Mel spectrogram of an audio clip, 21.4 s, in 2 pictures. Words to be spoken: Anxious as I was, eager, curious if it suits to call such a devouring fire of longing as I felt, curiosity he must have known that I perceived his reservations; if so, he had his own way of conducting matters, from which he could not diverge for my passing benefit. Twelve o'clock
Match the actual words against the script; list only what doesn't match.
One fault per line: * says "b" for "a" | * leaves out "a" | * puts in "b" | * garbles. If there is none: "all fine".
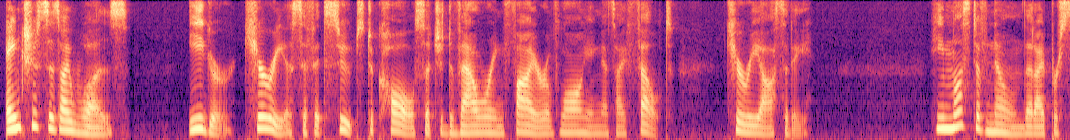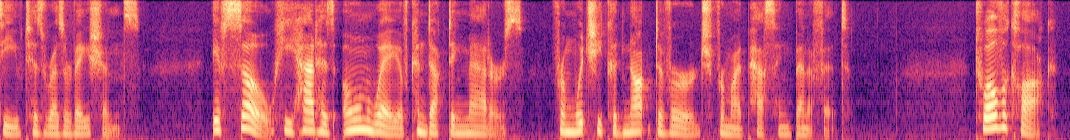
all fine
